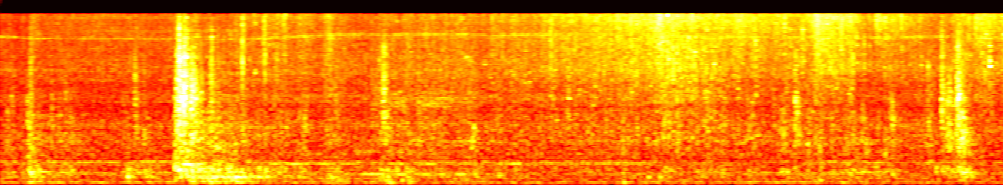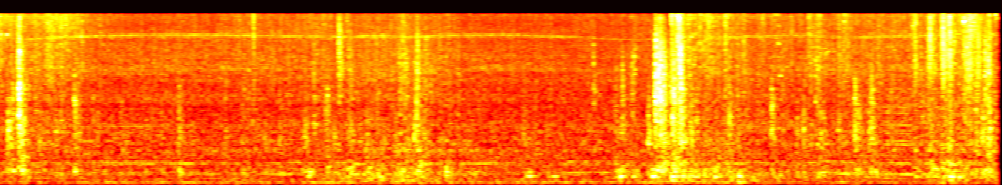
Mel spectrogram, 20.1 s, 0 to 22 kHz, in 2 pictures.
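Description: Hyundai crawler excavator's diesel engine running steadily while it loads brick demolition rubble into a steel dump-truck bed. Loud crashes of falling rubble come about 2 seconds in, twice around 10 seconds, and near 17 seconds.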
